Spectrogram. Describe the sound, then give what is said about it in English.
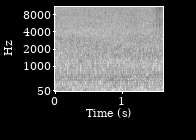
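A river rushes along with a steady, powerful roar, dense and continuous with no pauses, loud with no voices present. “If that's what you need today, then focus on the raging river. Focus on the sound, just almost scrubbing your skin clean.”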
